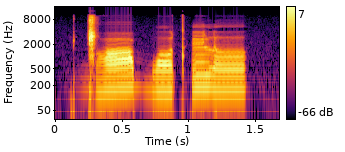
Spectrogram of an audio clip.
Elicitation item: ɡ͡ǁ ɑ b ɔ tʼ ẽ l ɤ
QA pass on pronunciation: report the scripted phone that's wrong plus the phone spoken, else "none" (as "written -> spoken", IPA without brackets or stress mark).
none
